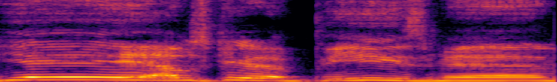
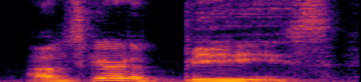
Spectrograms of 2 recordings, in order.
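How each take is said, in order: First: Higher, louder, hammed-up mock cheer; mocking agreement. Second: Said in the usual way. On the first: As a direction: jeer back "I'm scared of bees" like teammates making fun. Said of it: "And everyone's like". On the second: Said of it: "And the guy was like".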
